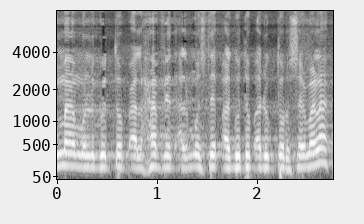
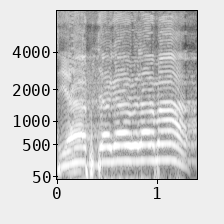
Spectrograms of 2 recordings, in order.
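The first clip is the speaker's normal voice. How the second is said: higher, full-force shout; loud rallying call; 7 semitones higher, 9 dB louder than usual. Real, not acted. Preacher demanding a louder pledge to guard the scholars, forceful shout. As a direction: shout it hard to rouse the crowd. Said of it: "yang keras".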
